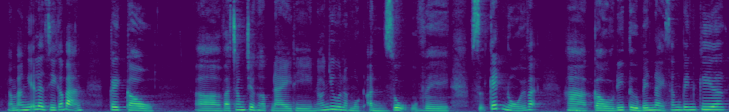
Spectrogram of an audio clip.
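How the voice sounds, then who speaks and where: A woman with a Vietnamese accent teaching English through a song, explaining slowly, repeating words and singing lines. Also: fairly high pitch. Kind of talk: song-based English pronunciation lesson.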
